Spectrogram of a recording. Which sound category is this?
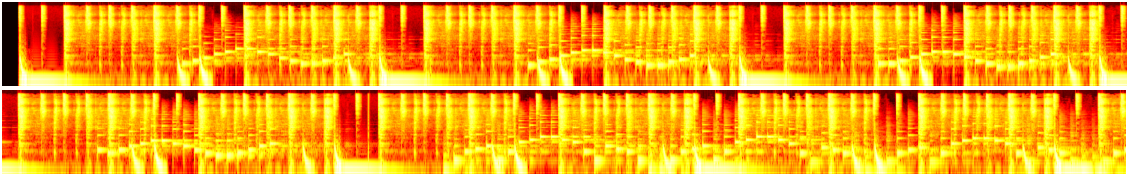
Music > Multiple instruments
